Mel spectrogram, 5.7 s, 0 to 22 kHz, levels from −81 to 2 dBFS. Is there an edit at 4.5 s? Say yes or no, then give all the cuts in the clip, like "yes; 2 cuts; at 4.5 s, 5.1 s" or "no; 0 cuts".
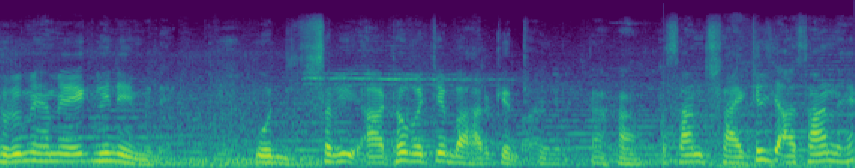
yes; 1 cut; at 4.5 s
